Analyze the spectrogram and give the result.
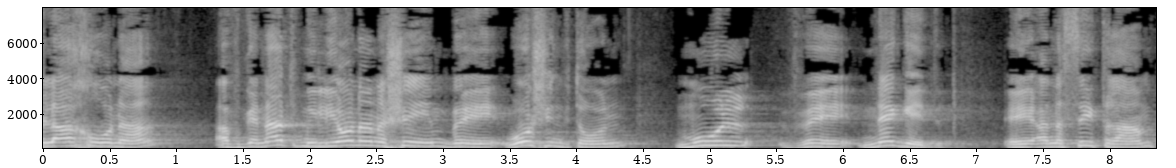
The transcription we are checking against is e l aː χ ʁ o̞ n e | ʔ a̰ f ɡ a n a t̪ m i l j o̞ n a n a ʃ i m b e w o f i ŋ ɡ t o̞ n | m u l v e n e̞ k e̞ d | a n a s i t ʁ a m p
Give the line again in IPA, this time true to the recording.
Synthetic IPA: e l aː χ ʁ o̞ n a | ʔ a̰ f ɡ a n a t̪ m i l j o̞ n a n a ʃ i m b e w o ʃ i ŋ ɡ t o̞ n | m u l v e n e̞ ɡ e̞ d | a n a s i t ʁ a m p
